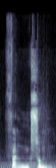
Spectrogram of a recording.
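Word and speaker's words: 放: and most chiun books in Mandarin pronunciate iation it's Fang and in cantones it is f in the written Chinese characters both Fang and Fung are the same it is the pronunciation that is different but most readers just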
